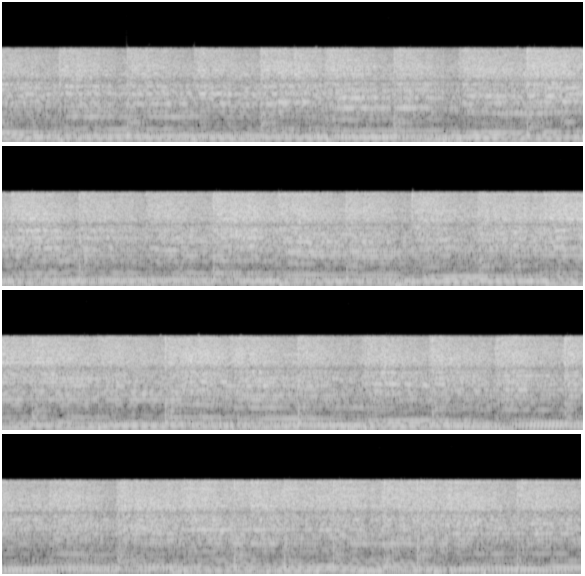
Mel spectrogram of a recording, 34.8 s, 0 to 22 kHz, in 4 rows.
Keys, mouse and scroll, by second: 2.1 click, 3.5 click, 4.5 click, 5.9 click, 6.9 click, 7.6 click, 7.7 click, 8.9 click, 11.1 click, 12.7 click, 14.6 click, 16.1 click, 17.3 click, 18.5 click, 19.3 click, 19.5 click, 20.4 click, 22.3 click, 24.4 click, 26.3 click, 30.3 click, 31.4 click, 34.3 click.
